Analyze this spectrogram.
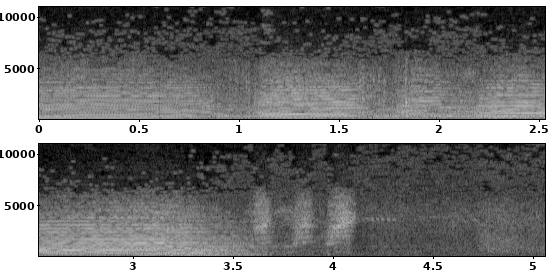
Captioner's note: Bernardo mimics sword swish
